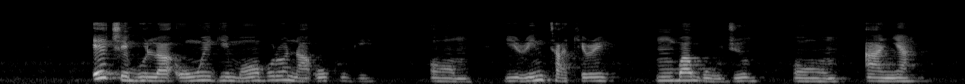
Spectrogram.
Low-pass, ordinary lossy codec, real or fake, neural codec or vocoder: 7.2 kHz; MP3, 64 kbps; real; none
